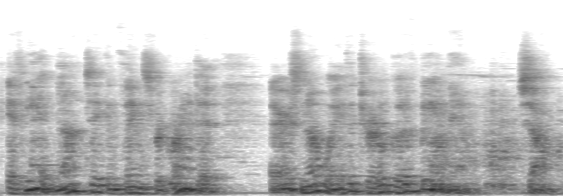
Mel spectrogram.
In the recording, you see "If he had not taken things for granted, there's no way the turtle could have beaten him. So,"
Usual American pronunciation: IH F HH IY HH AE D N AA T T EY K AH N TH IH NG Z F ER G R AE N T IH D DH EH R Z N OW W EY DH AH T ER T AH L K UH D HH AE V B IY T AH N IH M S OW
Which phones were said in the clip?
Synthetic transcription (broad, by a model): IH F HH IY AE D N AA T T EY K AH N TH IH NG Z F ER G R AE N T IH D DH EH R Z N OW W EY DH AH T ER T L K UH D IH V B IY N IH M S OW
